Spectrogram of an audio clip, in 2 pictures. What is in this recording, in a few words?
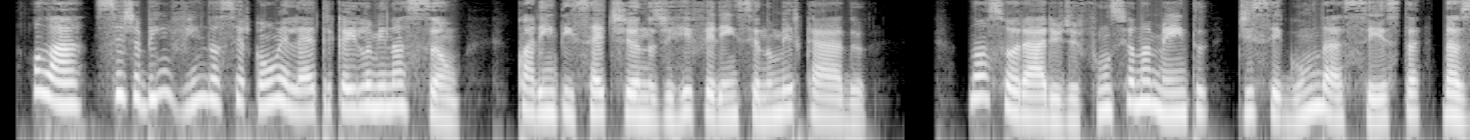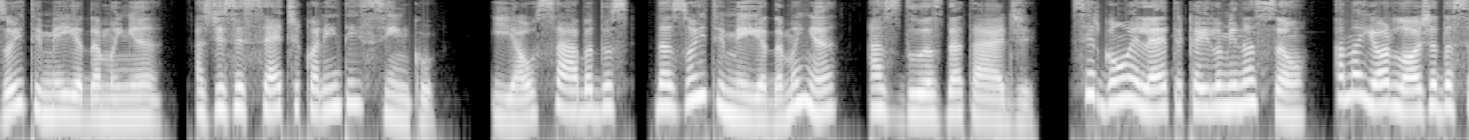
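IVR, Brazilian Portuguese; voice demos; GoLocalise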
